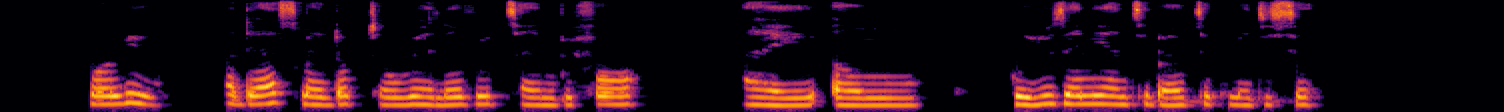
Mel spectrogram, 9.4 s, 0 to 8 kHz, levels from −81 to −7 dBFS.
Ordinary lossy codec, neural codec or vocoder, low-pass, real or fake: none; none; none; real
